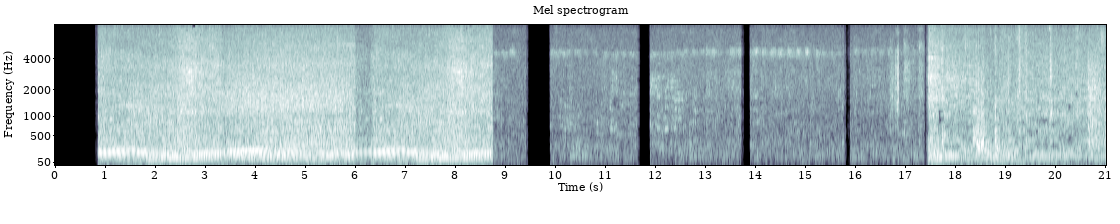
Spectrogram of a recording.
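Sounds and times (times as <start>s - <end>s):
motor scooter engine revving: 0.9s - 8.8s.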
